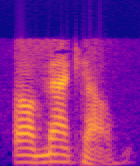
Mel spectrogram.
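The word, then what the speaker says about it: Makow: So it's spelled just like it sounds, man-cow? Macau, M-A-K-O-W.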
